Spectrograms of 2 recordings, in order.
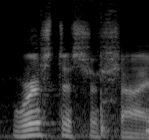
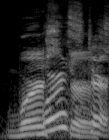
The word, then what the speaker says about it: Worcestershire: Worcestershire. No, dear. We had a letter about this, dear. It's Worcester sauce. Worcester. You Yeah. don't have to. Don't think Shire. Just go Worcester.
